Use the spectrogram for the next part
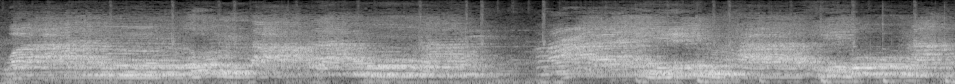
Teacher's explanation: jelas bunyi mim sukunnya dengan bibir tertutup tanpa disertai dengung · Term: idhar syafawi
